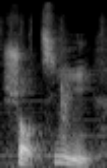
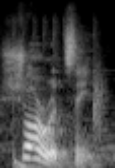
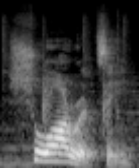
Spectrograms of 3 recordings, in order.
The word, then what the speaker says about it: surety: now let's go to the one people called shorty um it's time to shorty for this person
